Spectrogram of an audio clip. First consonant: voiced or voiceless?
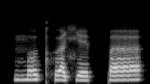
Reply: voiced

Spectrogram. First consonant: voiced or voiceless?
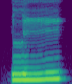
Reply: voiced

